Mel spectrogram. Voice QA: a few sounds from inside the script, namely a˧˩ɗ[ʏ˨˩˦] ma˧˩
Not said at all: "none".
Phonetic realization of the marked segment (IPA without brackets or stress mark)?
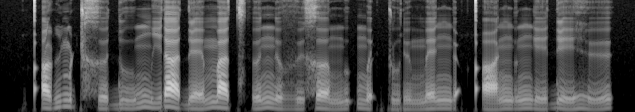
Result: ɛ˨˩˦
